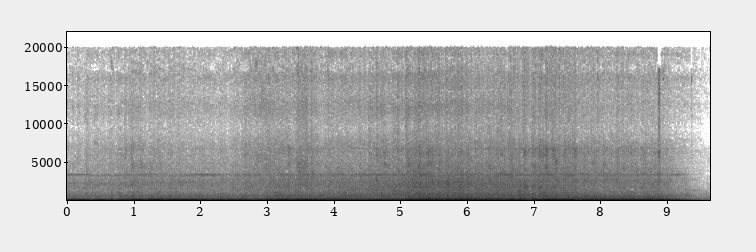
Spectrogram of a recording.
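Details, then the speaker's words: Junkyard Fox-body Mustang with cam, turbo build, 3-inch exhaust all the way back, warm at 200°F, good oil pressure: deep loud steady rumble about 800 rpm, even slightly lumpy beat; healthy idle, fan-triggered surging pending 3G alternator. "Sounds good. If nothing else, it's loud. It's got 3-inch all the way back."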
